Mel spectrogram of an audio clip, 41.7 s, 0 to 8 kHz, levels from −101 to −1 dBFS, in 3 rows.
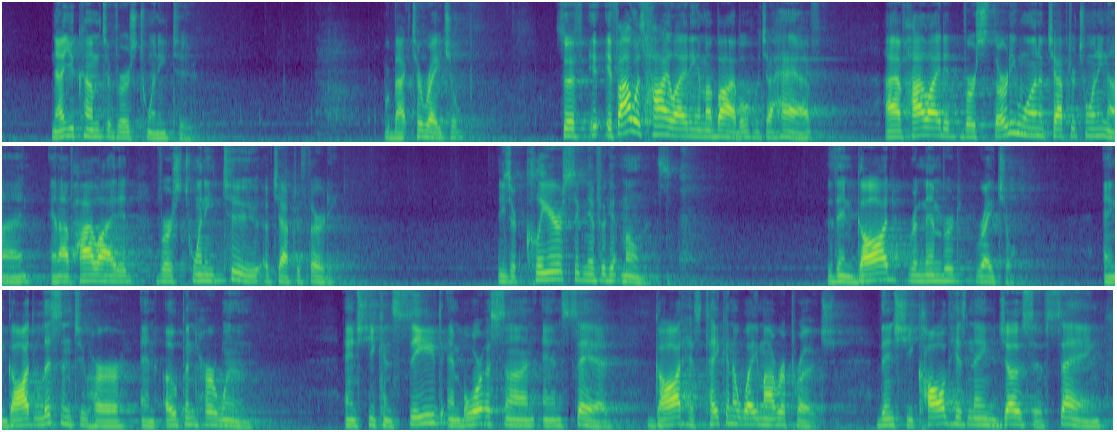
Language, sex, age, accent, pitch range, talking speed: English, male, 50-69, American, 110-135 Hz, 110 wpm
